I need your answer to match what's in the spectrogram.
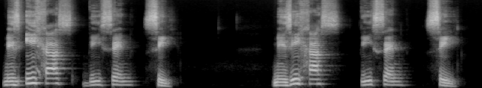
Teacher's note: It's very similar, but the Spanish sound is cut short, so it's not a drawn out E sound. The correct pronunciation of the Spanish I is a short E.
